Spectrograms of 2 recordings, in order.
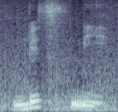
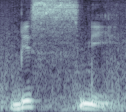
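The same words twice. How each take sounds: First: The s is said with little hissing air. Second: The s is said with a strong hissing air. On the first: The speaker calls it wrong. "Tidak boleh membaca sin itu bismi" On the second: The speaker calls it right. "harus ada bunyi desiran ketika melepas huruf itu"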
